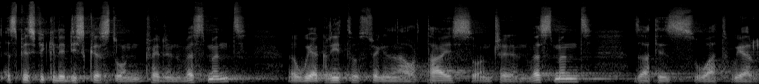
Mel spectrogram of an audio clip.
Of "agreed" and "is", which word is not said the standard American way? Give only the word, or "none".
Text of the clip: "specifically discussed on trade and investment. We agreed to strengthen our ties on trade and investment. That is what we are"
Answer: none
